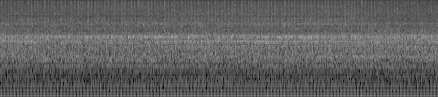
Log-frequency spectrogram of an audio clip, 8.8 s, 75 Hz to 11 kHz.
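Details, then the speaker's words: Rebuilt Caterpillar C-15 truck diesel on its first start after overhaul: steady idle with an even, low clatter, good oil pressure, no knocks, vibrations or odd noises. "okay well didn't throw a rod through the side got pretty good oil pressure um everything sounds good no vibrations no nasty noises"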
